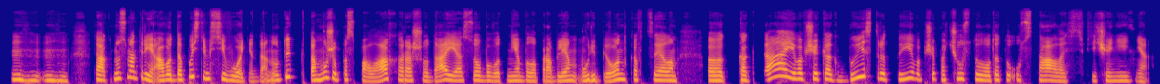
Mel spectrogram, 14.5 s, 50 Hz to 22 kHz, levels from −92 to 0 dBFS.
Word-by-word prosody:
Мгм, 200 Hz, -4 st, +1 dB
мгм. 180 Hz, -3 st, -2 dB, 0.3 s
Так, 200 Hz, -3 st, +6 dB
ну 240 Hz, -, +2 dB
смотри, 265 Hz, -, +2 dB
а 185 Hz, -, +7 dB
вот, 210 Hz, +1 st, +3 dB
допустим, 255 Hz, -, +1 dB
сегодня, 175 Hz, -11 st, -1 dB
да, 150 Hz, -, -4 dB
ну, 200 Hz, -, -1 dB
ты 320 Hz, +9 st, +3 dB
к 315 Hz, -, -29 dB
тому 200 Hz, +8 st, +3 dB
же 250 Hz, -5 st, +3 dB
поспала 180 Hz, -3 st, +1 dB
хорошо, 185 Hz, -5 st, -2 dB
да, 165 Hz, +5 st, +3 dB
и 200 Hz, -, +3 dB
особо, 180 Hz, 0 st, -2 dB
вот, 165 Hz, +1 st, -4 dB
не 175 Hz, +1 st, 0 dB
было 170 Hz, -1 st, -2 dB
проблем 170 Hz, +2 st, -1 dB
у 180 Hz, -, +2 dB
ребенка 200 Hz, +4 st, 0 dB
в 200 Hz, -, -11 dB
целом. 190 Hz, -3 st, +1 dB, 0.4 s
Э, 185 Hz, -2 st, +4 dB, 0.2 s
когда 210 Hz, -, +3 dB
и 290 Hz, -7 st, +4 dB
вообще, 240 Hz, 0 st, +2 dB
как 225 Hz, -5 st, -1 dB
быстро 235 Hz, -, 0 dB
ты 240 Hz, +5 st, 0 dB
вообще 225 Hz, +2 st, -5 dB
почувствовала 215 Hz, -1 st, -2 dB
вот 185 Hz, +1 st, -2 dB
эту 200 Hz, 0 st, -3 dB
усталость 185 Hz, -4 st, -2 dB
в -, -, -30 dB
течение 170 Hz, 0 st, -2 dB
дня? 155 Hz, -4 st, -8 dB
195 Hz, 180 wpm, -23 LUFS, 175-225 Hz, 0.4 s, а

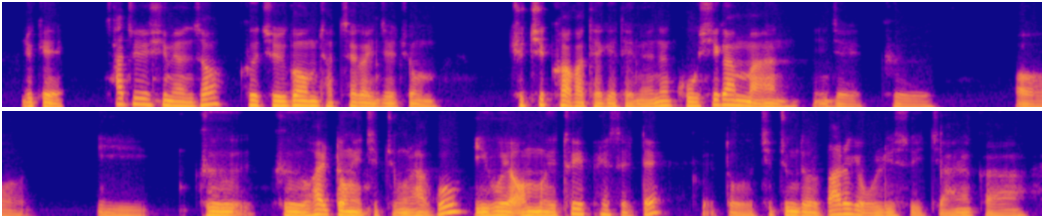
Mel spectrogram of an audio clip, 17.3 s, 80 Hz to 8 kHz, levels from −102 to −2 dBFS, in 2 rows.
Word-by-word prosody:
이렇게 110 Hz, -4 st, +1 dB, 0.4 s
찾으시면서, 150 Hz, -2 st, 0 dB
그 140 Hz, -1 st, +1 dB
즐거움 130 Hz, 0 st, +4 dB
자체가 105 Hz, -1 st, -1 dB
인제 95 Hz, 0 st, 0 dB
좀 85 Hz, -3 st, -1 dB, 0.6 s
규칙화가 120 Hz, -4 st, 0 dB
되게 95 Hz, -1 st, 0 dB
되면은 90 Hz, +9 st, 0 dB
고 115 Hz, 0 st, 0 dB
시간만 115 Hz, -, +2 dB, 0.2 s
인제 85 Hz, -2 st, -5 dB, 0.2 s
그 80 Hz, -3 st, -6 dB, 0.7 s
어, 80 Hz, -5 st, -3 dB, 0.6 s
이 85 Hz, -3 st, -5 dB, 0.4 s
그 105 Hz, +4 st, +2 dB, 0.2 s
그 100 Hz, -3 st, +4 dB
활동에 110 Hz, -6 st, +4 dB
집중을 90 Hz, 0 st, -2 dB
하고 145 Hz, -, +1 dB
이후에 105 Hz, +2 st, +5 dB
업무에 100 Hz, 0 st, +4 dB
투입했을 135 Hz, -, -3 dB
때 150 Hz, -, -1 dB, 0.3 s
그 -, -, -10 dB
또 85 Hz, -3 st, -4 dB
집중도를 105 Hz, -4 st, 0 dB
빠르게 135 Hz, +2 st, +2 dB
올릴 90 Hz, +1 st, -1 dB
수 90 Hz, -, -10 dB
있지 80 Hz, 0 st, -8 dB
않을까.' 85 Hz, -1 st, -4 dB
100 Hz, 255 characters per minute, -24 LUFS, 90-125 Hz, 0.7 s, 이후에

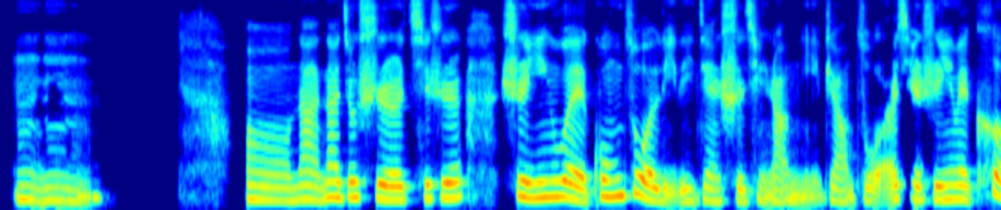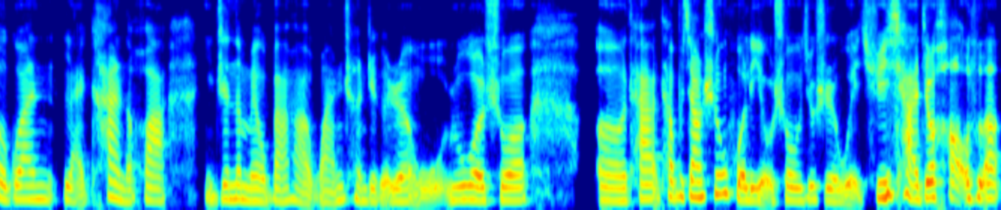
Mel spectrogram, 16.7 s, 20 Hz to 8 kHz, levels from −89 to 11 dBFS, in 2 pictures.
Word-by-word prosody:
嗯 190 Hz, -3 st, -5 dB
嗯。 180 Hz, +5 st, -8 dB, 1.2 s
哦， 180 Hz, -3 st, -4 dB
那 190 Hz, -1 st, -3 dB
那 220 Hz, +3 st, 0 dB
就 220 Hz, +1 st, +1 dB
是 190 Hz, -4 st, +2 dB
其 190 Hz, +2 st, -4 dB
实 210 Hz, +2 st, +2 dB, 0.3 s
是 225 Hz, -3 st, +2 dB
因 220 Hz, +2 st, +2 dB
为 200 Hz, -7 st, +5 dB
工 235 Hz, +7 st, +2 dB
作 240 Hz, -5 st, +4 dB
里 170 Hz, -1 st, -2 dB
的 -, -, -6 dB
一 165 Hz, -, -5 dB
件 175 Hz, -2 st, -7 dB
事 170 Hz, 0 st, -3 dB
情 155 Hz, -, -8 dB
让 -, -, -5 dB
你 -, -, -7 dB
这 -, -, -7 dB
样 -, -, -6 dB
做， -, -, -4 dB
而 -, -, -2 dB
且 195 Hz, -2 st, -3 dB
是 190 Hz, 0 st, 0 dB
因 190 Hz, +1 st, -1 dB
为 190 Hz, -2 st, 0 dB
客 200 Hz, -, +1 dB
观 190 Hz, 0 st, -2 dB
来 185 Hz, -2 st, -3 dB
看 215 Hz, -5 st, -2 dB
的 160 Hz, -, -5 dB
话， 175 Hz, -3 st, -2 dB, 0.3 s
你 235 Hz, -, -7 dB
真 195 Hz, -3 st, -1 dB
的 195 Hz, -, +1 dB
没 180 Hz, -2 st, -1 dB
有 165 Hz, -2 st, -1 dB
办 170 Hz, 0 st, -4 dB
法 180 Hz, -, -4 dB
完 160 Hz, +4 st, -6 dB
成 190 Hz, -2 st, -6 dB
这 170 Hz, -, -2 dB
个 -, -, -3 dB
任 165 Hz, -5 st, 0 dB
务。 110 Hz, -2 st, -4 dB
如 180 Hz, +1 st, +1 dB
果 185 Hz, -2 st, +5 dB
说， 180 Hz, +1 st, +1 dB, 0.6 s
呃， 175 Hz, -2 st, +1 dB
它 200 Hz, +3 st, 0 dB
它 225 Hz, -, 0 dB
不 225 Hz, -, 0 dB
像 220 Hz, -1 st, +5 dB
生 270 Hz, +3 st, +3 dB
活 275 Hz, -, +3 dB
里， 175 Hz, -, +3 dB
有 -, -, +2 dB
时 -, -, -4 dB
候 175 Hz, -1 st, +2 dB
就 185 Hz, +2 st, -2 dB
是 170 Hz, -3 st, -1 dB
委 -, -, 0 dB
屈 210 Hz, -, +1 dB
一 -, -, +11 dB
下 250 Hz, -6 st, +3 dB
就 215 Hz, +3 st, +9 dB
好 220 Hz, -, +1 dB
了， 205 Hz, 0 st, +4 dB
190 Hz, 260 characters per minute, -22 LUFS, 175-215 Hz, 1.2 s, 一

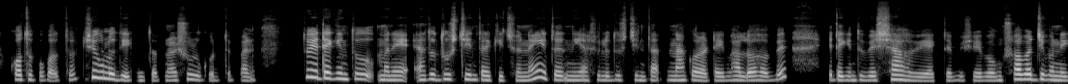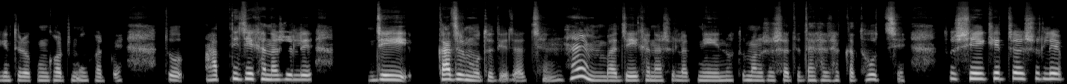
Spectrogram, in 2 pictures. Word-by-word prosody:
কথোপকথন, 220 Hz, -1 st, -3 dB
সেগুলো 300 Hz, -5 st, +4 dB
দিয়ে 190 Hz, -3 st, +1 dB
কিন্তু 180 Hz, 0 st, -10 dB
আপনারা 190 Hz, 0 st, -5 dB
শুরু 230 Hz, -3 st, -2 dB
করতে 185 Hz, -, -11 dB
পারেন। 185 Hz, +3 st, -6 dB, 0.5 s
তো -, -, -9 dB
এটা 290 Hz, -2 st, +6 dB
কিন্তু 250 Hz, -1 st, 0 dB, 0.3 s
মানে 205 Hz, 0 st, +1 dB, 0.2 s
এত 230 Hz, -, -4 dB
দুশ্চিন্তার 230 Hz, -4 st, +1 dB
কিছু 190 Hz, 0 st, -3 dB
নেই। 285 Hz, -, +1 dB
এটা 220 Hz, -5 st, -2 dB
নিয়ে 195 Hz, 0 st, -1 dB
আসলে 200 Hz, 0 st, -6 dB
দুশ্চিন্তা 200 Hz, -2 st, -4 dB, 0.2 s
না 195 Hz, -, +3 dB
করাটাই 185 Hz, -1 st, -1 dB
ভালো 190 Hz, -2 st, +1 dB
হবে। 190 Hz, +3 st, -2 dB, 0.5 s
এটা 205 Hz, -, +1 dB
কিন্তু 195 Hz, +1 st, -4 dB
বেশ 195 Hz, 0 st, +4 dB
স্বাভাবিক 195 Hz, -7 st, +1 dB
একটা 180 Hz, -, -10 dB
বিষয়। 185 Hz, -1 st, -6 dB
এবং 180 Hz, 0 st, -2 dB, 0.2 s
সবার 240 Hz, 0 st, +5 dB
জীবনেই 205 Hz, -5 st, +1 dB
কিন্তু 185 Hz, +2 st, -5 dB
এরকম 180 Hz, +1 st, -3 dB
ঘটনা 185 Hz, 0 st, -4 dB, 0.2 s
ঘটবে। 170 Hz, -2 st, -9 dB, 0.5 s
তো -, -, -6 dB, 0.4 s
আপনি 215 Hz, +5 st, -2 dB
যেখানে 240 Hz, -3 st, +5 dB
আসলে 220 Hz, -1 st, +1 dB, 0.8 s
যেই 215 Hz, -1 st, +8 dB, 0.4 s
কাজের 235 Hz, -1 st, +8 dB
মধ্যে 180 Hz, 0 st, -3 dB
দিয়ে -, -, -6 dB
যাচ্ছেন, 175 Hz, -, -5 dB, 0.2 s
হ্যাঁ? 355 Hz, +3 st, +5 dB, 0.2 s
বা 185 Hz, -, 0 dB
যেখানে 190 Hz, 0 st, +1 dB
আসলে 195 Hz, 0 st, -6 dB
আপনি 190 Hz, -1 st, -5 dB, 0.2 s
নতুন 190 Hz, +1 st, -10 dB
মানুষের 190 Hz, 0 st, -2 dB
সাথে 185 Hz, 0 st, -4 dB
দেখা-সাক্ষাৎ 190 Hz, -1 st, -5 dB
হচ্ছে, 230 Hz, -2 st, +1 dB, 0.5 s
তো -, -, -19 dB
সেই 265 Hz, -1 st, +8 dB
ক্ষেত্রে 275 Hz, -1 st, +2 dB
আসলে 260 Hz, 0 st, +2 dB
200 Hz, 170 wpm, -22 LUFS, 185-230 Hz, 0.8 s, যেই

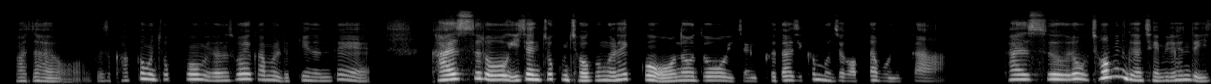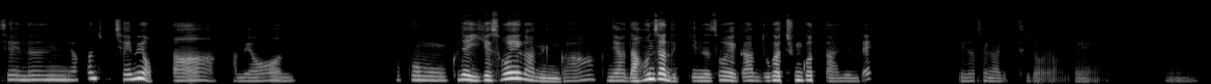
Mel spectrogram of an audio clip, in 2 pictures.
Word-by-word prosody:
맞아요. 160 Hz, -2 st, -10 dB
그래서 165 Hz, +1 st, -21 dB
가끔은 225 Hz, +6 st, -2 dB
쪼끔 235 Hz, 0 st, -2 dB
이런 180 Hz, 0 st, -5 dB
소외감을 220 Hz, -3 st, -2 dB
느끼는데 170 Hz, +1 st, -9 dB, 0.6 s
갈수록 230 Hz, -1 st, +5 dB
이젠 220 Hz, +5 st, +5 dB
쪼끔 230 Hz, -1 st, -3 dB
적응을 190 Hz, +2 st, -1 dB
했고 210 Hz, -8 st, +2 dB
언어도 185 Hz, 0 st, -3 dB
이젠 150 Hz, +1 st, -15 dB
그다지 185 Hz, +1 st, -7 dB
큰 235 Hz, +6 st, -7 dB
문제가 175 Hz, -6 st, -7 dB
없다 195 Hz, +6 st, -7 dB
보니까 145 Hz, -5 st, -14 dB, 0.6 s
갈수록 230 Hz, +1 st, +1 dB
처음에는 315 Hz, +4 st, +4 dB
그냥 190 Hz, -5 st, 0 dB
재미로 180 Hz, -1 st, -6 dB
했는데 210 Hz, -2 st, -2 dB
이제는 210 Hz, +4 st, -5 dB
약간 275 Hz, +8 st, -2 dB
좀 275 Hz, -, -28 dB
'재미없다.' 95 Hz, -, +1 dB, 0.2 s
가면. 155 Hz, -, -12 dB, 1.0 s
쪼끔 195 Hz, -2 st, -7 dB
그냥 215 Hz, +3 st, +3 dB
'이게 185 Hz, +3 st, +2 dB
소외감인가? 190 Hz, -, +3 dB
그냥 175 Hz, -2 st, -7 dB
나 160 Hz, -, +1 dB
혼자 245 Hz, +6 st, +8 dB
느끼는 165 Hz, -1 st, -5 dB
소외감? 180 Hz, 0 st, -4 dB
누가 175 Hz, +3 st, +1 dB
준 190 Hz, +1 st, -2 dB
것도 195 Hz, -5 st, -4 dB
아닌데.' 150 Hz, -, -12 dB, 0.9 s
이런 160 Hz, 0 st, -17 dB
생각이 155 Hz, -4 st, -17 dB
들어요. -, -, -23 dB, 0.3 s
네. 70 Hz, -3 st, -23 dB, 0.7 s
음. -, -, -27 dB
190 Hz, 290 characters per minute, -24 LUFS, 165-225 Hz, 1.0 s, 혼자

